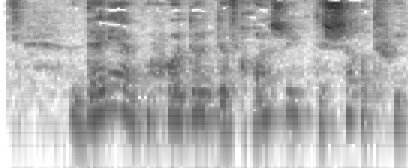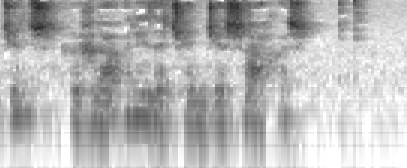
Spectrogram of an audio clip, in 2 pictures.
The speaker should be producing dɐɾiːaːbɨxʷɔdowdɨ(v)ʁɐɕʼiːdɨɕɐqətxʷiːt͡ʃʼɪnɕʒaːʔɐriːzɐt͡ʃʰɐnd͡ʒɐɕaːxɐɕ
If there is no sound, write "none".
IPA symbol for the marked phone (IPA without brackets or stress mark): v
